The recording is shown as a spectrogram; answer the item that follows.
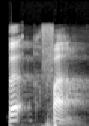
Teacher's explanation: Karena ba itu di bibir, fa juga di bibir. Nah, jadi dua huruf sama-sama di bibir.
